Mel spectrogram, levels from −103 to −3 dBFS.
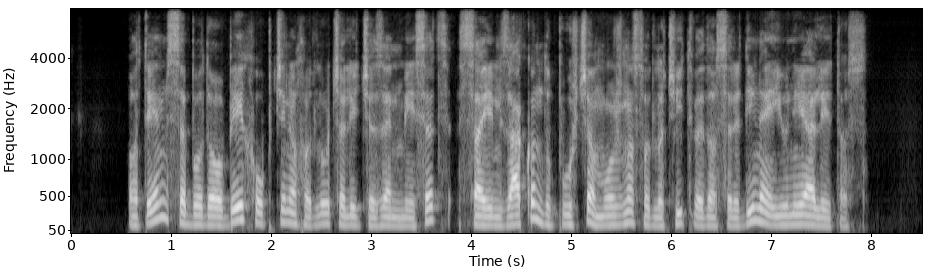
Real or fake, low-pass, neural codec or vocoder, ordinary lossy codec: fake; none; codec, 16 kHz, 16 kbps, FreqCodec, smaller model; none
